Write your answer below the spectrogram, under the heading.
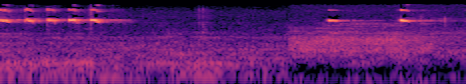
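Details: Kingfisher giving very high, shrill piping notes in a quick run of five, then two isolated whistles after a soft rustling sound.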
